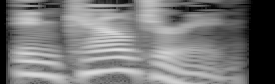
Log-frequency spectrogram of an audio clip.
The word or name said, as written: encountering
